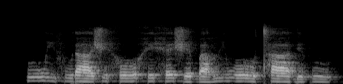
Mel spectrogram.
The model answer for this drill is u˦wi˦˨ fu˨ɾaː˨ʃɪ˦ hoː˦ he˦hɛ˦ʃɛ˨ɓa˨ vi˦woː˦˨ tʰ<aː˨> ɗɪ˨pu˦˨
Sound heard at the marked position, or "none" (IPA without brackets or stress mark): aː˦˨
